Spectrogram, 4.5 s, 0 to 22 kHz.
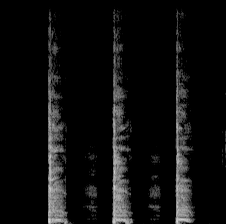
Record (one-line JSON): {"three_cough_length": "4.5 s", "three_cough_amplitude": 16107, "three_cough_signal_mean_std_ratio": 0.34, "survey_phase": "beta (2021-08-13 to 2022-03-07)", "age": "45-64", "gender": "Male", "wearing_mask": "No", "symptom_other": true, "smoker_status": "Never smoked", "respiratory_condition_asthma": false, "respiratory_condition_other": false, "recruitment_source": "Test and Trace", "submission_delay": "2 days", "covid_test_result": "Positive", "covid_test_method": "RT-qPCR", "covid_ct_value": 18.4, "covid_ct_gene": "ORF1ab gene"}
